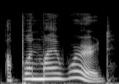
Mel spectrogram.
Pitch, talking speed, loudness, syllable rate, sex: 230 Hz, 150 wpm, -12 LUFS, 3.9 syllables/s, female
